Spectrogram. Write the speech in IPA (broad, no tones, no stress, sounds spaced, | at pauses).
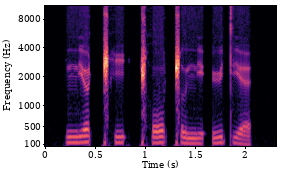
nʲ œ ǁʰ i ʔ ǁʰ o ǁ ɯ nʲ e ʔ y tʲ ɛ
